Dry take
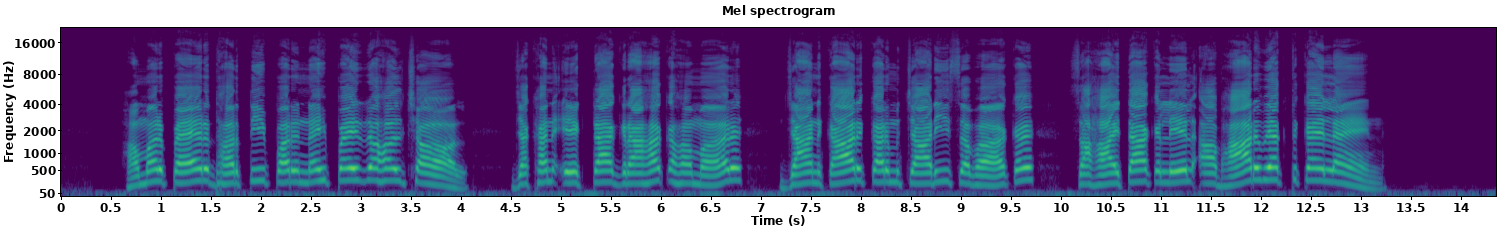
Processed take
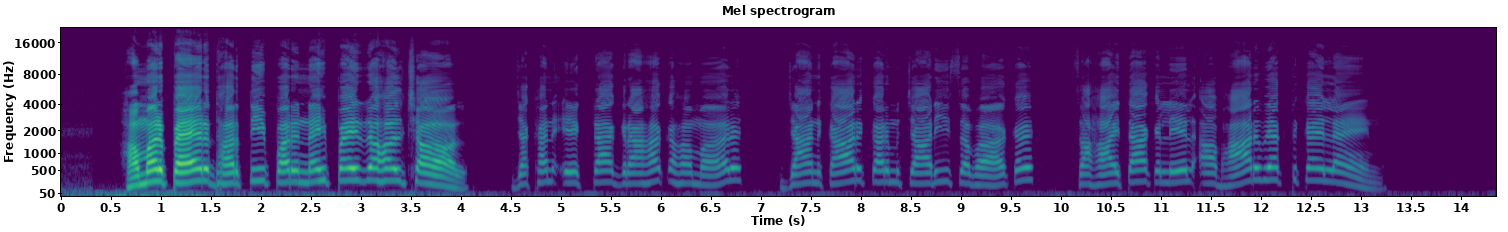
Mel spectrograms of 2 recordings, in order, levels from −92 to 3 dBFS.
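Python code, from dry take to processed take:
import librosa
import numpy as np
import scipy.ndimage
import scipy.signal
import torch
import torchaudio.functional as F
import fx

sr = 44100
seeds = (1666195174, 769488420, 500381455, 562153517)

y = fx.gain(x, sr, db=fx.line((1.14, 9.0), (1.55, -2.0), (3.79, -2.0), (4.68, -14.5)))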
